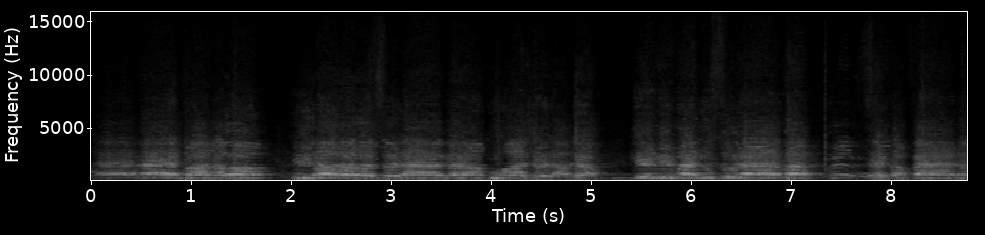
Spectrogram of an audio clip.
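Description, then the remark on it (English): A crowd celebrating in the streets in Africa cheers and chants in loud, rhythmic surges, voices rising and falling together in bursts with brief dips between them, no single speaker standing out. “You've also had footage of celebrating crowds.”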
